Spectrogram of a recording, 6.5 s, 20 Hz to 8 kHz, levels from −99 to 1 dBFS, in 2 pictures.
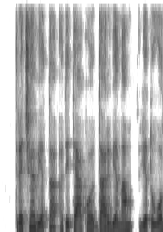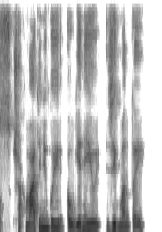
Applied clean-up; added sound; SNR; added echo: none; none; none; none.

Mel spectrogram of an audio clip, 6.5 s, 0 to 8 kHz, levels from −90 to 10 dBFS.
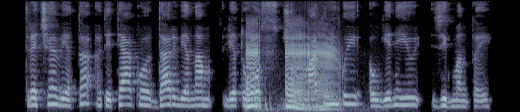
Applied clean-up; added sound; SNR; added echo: none; Fart; -3 dB; none.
